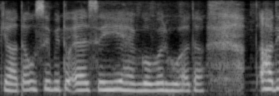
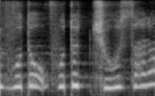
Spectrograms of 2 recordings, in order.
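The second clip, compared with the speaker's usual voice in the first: timid protest; 6 semitones higher, 4 dB louder than usual. Acted. Girl protests timidly it was juice.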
